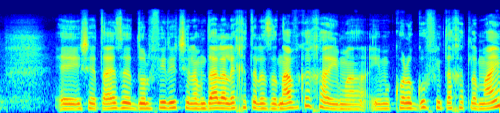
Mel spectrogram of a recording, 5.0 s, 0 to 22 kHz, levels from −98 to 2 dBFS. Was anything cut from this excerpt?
no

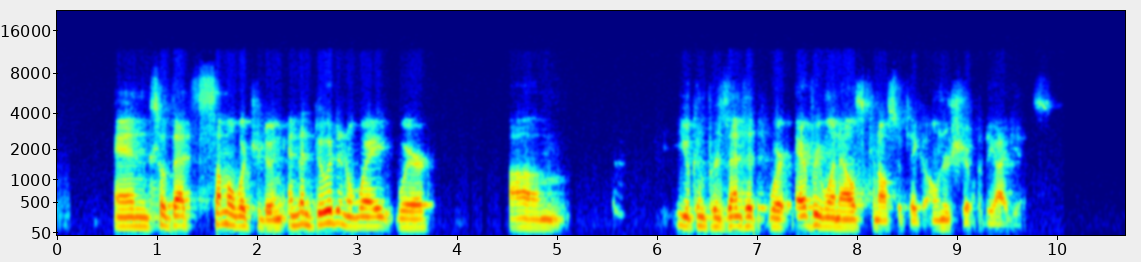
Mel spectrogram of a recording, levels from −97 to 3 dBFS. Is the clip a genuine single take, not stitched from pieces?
yes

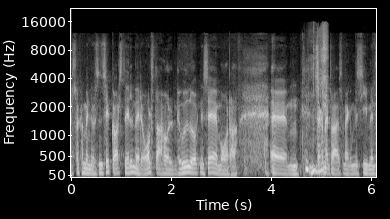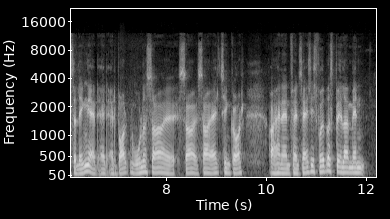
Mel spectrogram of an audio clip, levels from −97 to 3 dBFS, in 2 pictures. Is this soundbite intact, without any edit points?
no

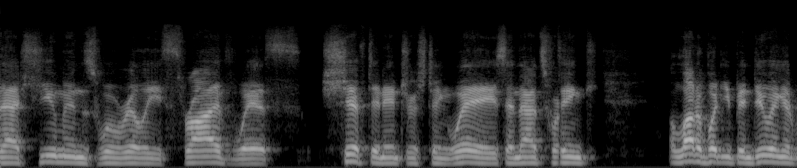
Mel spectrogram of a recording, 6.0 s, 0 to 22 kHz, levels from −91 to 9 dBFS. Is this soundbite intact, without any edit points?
no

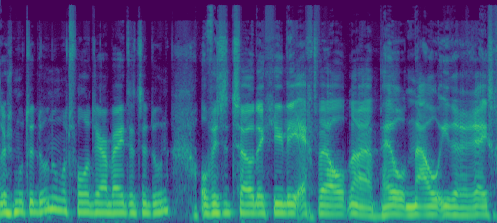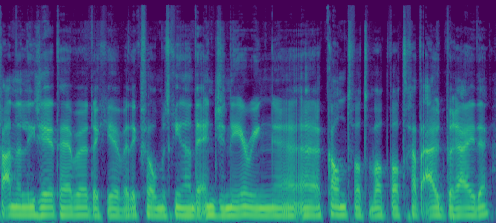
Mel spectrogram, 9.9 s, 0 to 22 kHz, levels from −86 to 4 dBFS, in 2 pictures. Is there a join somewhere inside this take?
no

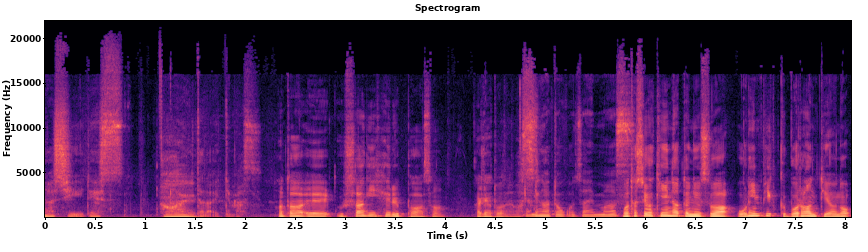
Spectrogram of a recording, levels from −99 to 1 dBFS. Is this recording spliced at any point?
yes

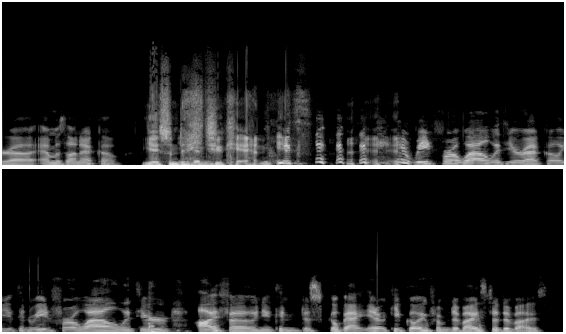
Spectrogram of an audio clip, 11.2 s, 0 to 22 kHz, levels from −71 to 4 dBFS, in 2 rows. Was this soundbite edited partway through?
no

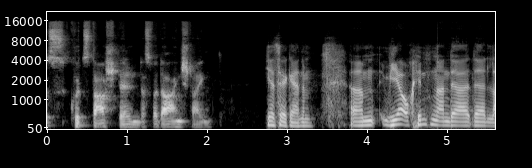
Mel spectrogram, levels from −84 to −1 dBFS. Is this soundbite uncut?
yes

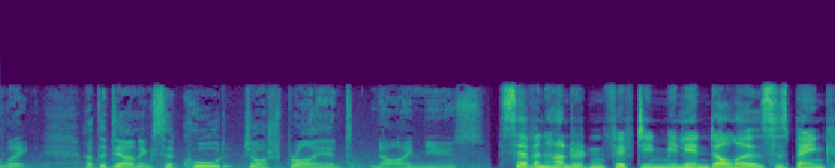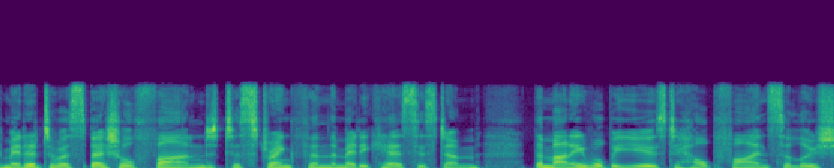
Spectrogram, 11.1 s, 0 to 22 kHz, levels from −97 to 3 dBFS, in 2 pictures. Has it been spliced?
yes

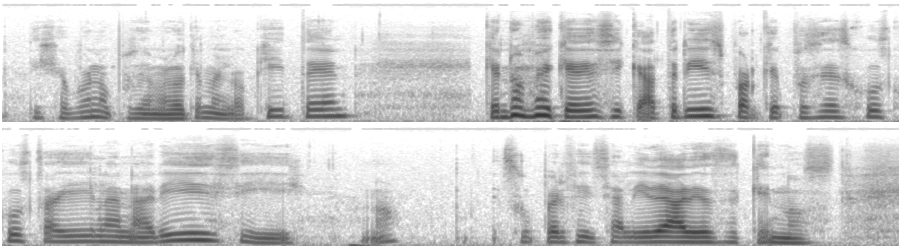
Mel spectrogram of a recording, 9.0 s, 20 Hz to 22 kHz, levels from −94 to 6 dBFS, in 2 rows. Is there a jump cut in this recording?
yes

